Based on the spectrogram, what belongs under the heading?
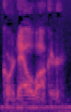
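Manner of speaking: low, soft tough guy; Walker voice. Acted. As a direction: growl the name low. Walker answers gravely.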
